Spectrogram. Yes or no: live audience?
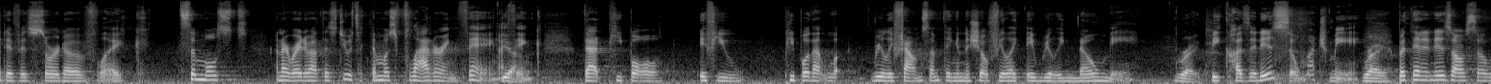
yes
